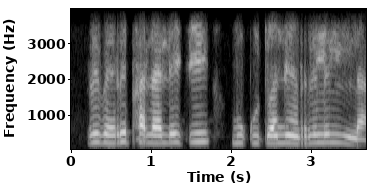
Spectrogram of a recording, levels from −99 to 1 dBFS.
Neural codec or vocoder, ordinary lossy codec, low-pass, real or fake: none; Opus, 32 kbps; 3.6 kHz; real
